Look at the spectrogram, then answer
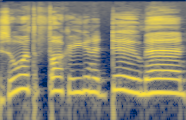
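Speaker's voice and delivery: super belligerent, very high-pitched delivery. Retelling a late-night talk with a buddy in Canada: imitating John Taylor being belligerent. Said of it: "all just super belligerent".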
